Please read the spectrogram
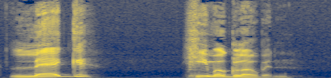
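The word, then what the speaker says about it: leghemoglobin: a leg, let me, I'm trying to pronounce legumoglobin? – This again. Legumoglobin? Leg hemoglobin. Okay. It's like a leg, like a human leg.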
